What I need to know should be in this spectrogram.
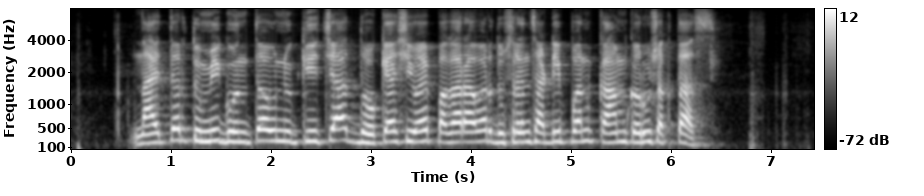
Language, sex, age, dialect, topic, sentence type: Marathi, female, 25-30, Southern Konkan, banking, statement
